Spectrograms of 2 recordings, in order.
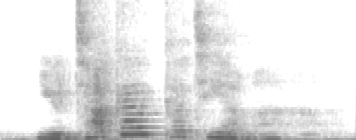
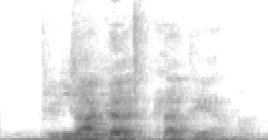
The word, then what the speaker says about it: Yutaka Katayama: No, it's Yutaka Katayama. Yutaka Katayama. Yutaka Katayama.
